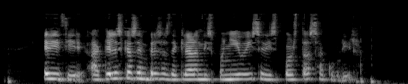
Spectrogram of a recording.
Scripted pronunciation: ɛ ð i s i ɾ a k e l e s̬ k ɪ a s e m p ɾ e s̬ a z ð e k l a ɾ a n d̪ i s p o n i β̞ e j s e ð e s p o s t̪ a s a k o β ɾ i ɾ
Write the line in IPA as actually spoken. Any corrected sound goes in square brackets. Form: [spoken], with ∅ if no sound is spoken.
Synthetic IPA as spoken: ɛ ð i [θ] i ɾ a k e l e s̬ k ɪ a s e m p ɾ e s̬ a z ð e k l a ɾ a n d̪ i s p o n i β̞ e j s e ð [i] s p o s t̪ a s a k [u] β ɾ i ɾ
